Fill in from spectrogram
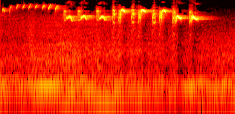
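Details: Ruby-cheeked sunbird, a caged Indonesian competition bird whose song borrows cricket, kapas tembak and cililin phrases. A quick string of very high ticks leads into a series of clear descending whistled notes, each about a quarter second apart.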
